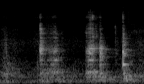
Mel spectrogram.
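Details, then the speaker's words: 2007 Ford F150 rear brake rotor stuck to hub: short dry creaks in irregular bursts as bolts pressed in push the rotor off, rusted rotor slowly breaking free. "what its gonna do is it's on press on those brake pads press in on the rotor you can hear it creaking"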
